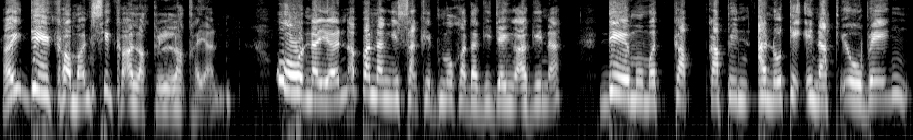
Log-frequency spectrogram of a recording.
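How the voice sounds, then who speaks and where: An actress playing a callous, defensive older wife in a radio drama, with an Ilocano Filipino accent. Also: female voice, fairly high pitch, expressive, normal speed, a bit bright, dry recording, clean studio sound.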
